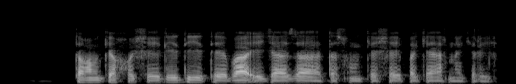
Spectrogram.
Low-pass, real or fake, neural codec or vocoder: 5.4 kHz; real; none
